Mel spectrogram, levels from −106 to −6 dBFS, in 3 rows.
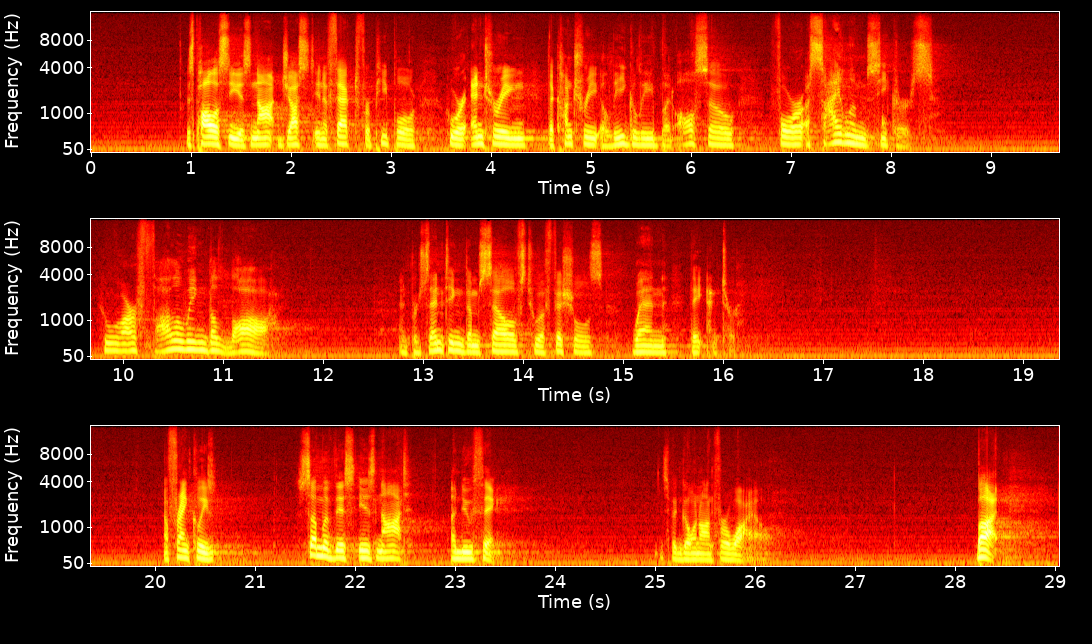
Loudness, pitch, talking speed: -22 LUFS, 115 Hz, 105 wpm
